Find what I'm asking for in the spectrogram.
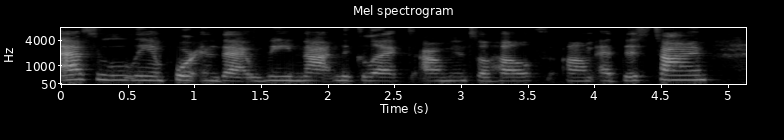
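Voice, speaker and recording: A woman with a New York accent, fairly high-pitched, with fairly even intonation at a moderate pace, in a dry, close sound with no echo. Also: big swings in loudness. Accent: Bronx, New York. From New York City, the Bronx. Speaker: podcaster on mental health. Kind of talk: casual interview chat.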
